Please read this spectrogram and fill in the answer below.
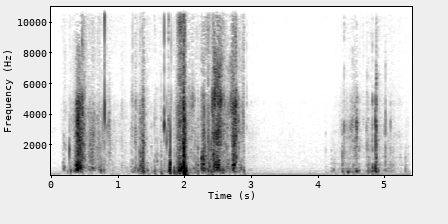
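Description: Close rustling and handling noise of a fabric backpack being moved about and rubbed against the phone's microphone, in two bursts of crackle with a short lull between them.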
